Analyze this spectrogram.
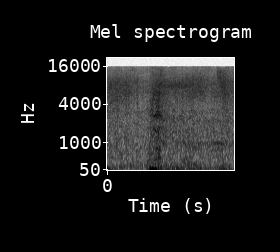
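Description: A magic spell bursts with a crackling blast.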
